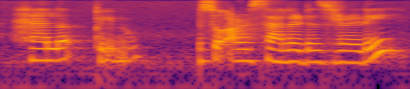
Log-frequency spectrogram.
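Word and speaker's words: jalapeño: It is actually jalapeno. It is not jalapeno, it is jalapeno.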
